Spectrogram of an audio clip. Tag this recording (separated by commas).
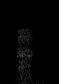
Breathing, Respiratory sounds, Gasp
